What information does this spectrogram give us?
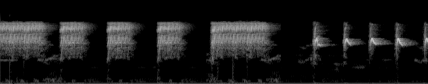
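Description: Five harsh, hissing bursts about half a second apart, then a quick run of five sharp, ringing whistled notes, each rising and dropping.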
